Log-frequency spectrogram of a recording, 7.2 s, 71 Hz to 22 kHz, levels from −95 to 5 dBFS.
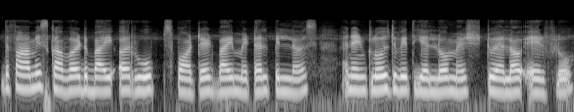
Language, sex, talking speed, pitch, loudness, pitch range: English, female, 165 wpm, 210 Hz, -14 LUFS, 200-220 Hz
